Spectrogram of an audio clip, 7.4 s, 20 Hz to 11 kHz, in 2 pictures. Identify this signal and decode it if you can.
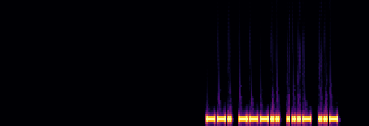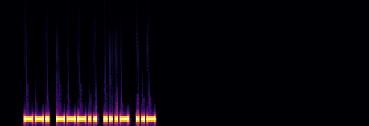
Morse code, heard as a keyed tone, about 46 wpm, 700 Hz. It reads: G8VU G8VU
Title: DXCC-100 Call Signs - 4 Characters - Repeated 2x - 45wpm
